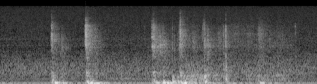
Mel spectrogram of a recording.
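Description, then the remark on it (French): A man at his office desk dials a number on his telephone: about seven sharp, clicky key presses at an uneven pace, fairly loud against a quiet background, with no voices. “Fait un numéro.”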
